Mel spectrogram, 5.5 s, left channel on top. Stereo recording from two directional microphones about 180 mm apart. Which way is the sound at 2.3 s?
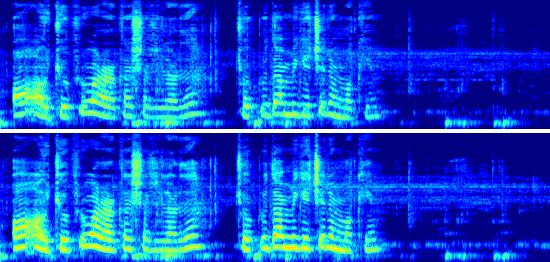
50° right (ahead or behind).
